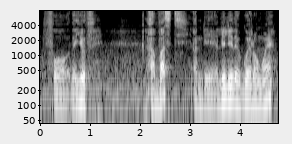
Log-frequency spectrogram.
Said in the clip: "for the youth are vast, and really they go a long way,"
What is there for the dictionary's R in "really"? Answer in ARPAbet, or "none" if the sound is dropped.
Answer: L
